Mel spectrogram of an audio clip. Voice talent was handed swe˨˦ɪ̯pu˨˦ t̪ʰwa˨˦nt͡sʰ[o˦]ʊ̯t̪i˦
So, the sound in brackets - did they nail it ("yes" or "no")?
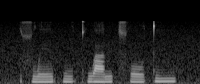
no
